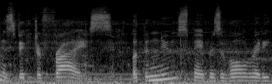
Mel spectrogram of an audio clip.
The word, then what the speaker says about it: Fries: god one more thing what's the correct pronunciation of your last name it's fries thank you you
